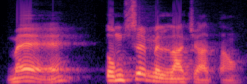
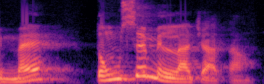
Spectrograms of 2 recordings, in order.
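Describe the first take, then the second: First: तुमसे pressed firmly; तुमसे stressed with a falling end. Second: तुमसे stressed, falling end. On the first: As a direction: lean on तुमसे. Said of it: "अब उसका meaning अलग हो गया". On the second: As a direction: hit तुमसे firmly. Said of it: "यानी कि मुझे मिलना है". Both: Shown as a demonstration.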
